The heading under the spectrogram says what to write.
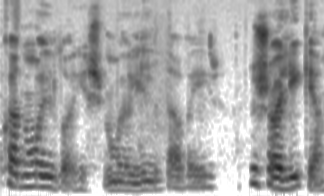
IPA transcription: ˈkɐt ˈmʊɪlˠʊ ɪʃˈmʊɪlʲɪdɐʋɐ ɪr ʒoːˈlʲɪkʲiɛm

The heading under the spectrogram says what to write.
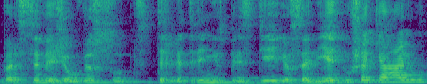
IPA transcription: pɐrʲˈsʲɪʋʲɛʒʲɛʊ ˈʋʲɪsuː tʲrʲɪlʲɪtʲˈrʲɪnʲiː pʲrʲɪzʲˈdʲeːjʊs ɐˈʋʲiɛtʲuː ʃɐˈkʲæːlʲuː

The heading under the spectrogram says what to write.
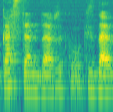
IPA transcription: ˈkɐs tʲeːn ˈdɐr ˈkuɔkʲeːs ˈdɐr

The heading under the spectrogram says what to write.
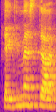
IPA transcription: ˈtɐɪɡʲɪ ˈmʲɛs ˈtɑː

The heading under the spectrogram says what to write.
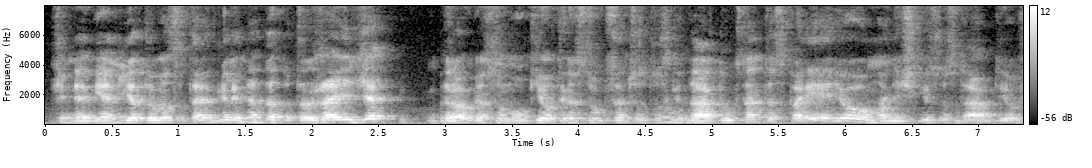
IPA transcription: t͡ʃʲɛ nʲɛ ʋʲiɛn lʲiɛtʊˈʋuɔ sʊ tɐ ɐdɡɐlʲɪˈnʲɛ dɐˈtɐ ˈʒɐɪd͡ʒʲɛ ˈdrɐʊɡɐs sʊmoːˈkʲeːjoː tʲrʲɪs ˈtuːkstɐnʲt͡ʃʲʊs pɐsˈkʊɪ dɐ ˈtuːkstɐnʲtʲɪs pɐˈrʲeːjoː oː mɐˈnʲɪʃʲkʲiː sʊˈstɑːbʲdʲeː ʊʃ

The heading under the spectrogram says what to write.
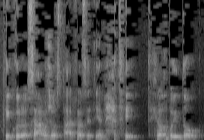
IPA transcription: kɐɪ kʊˈrʲuɔs ˈɐmʲʒʲɛʊs ˈtɐrʲpʲsʲnʲuɔsʲɛ tʲiɛ ˈmʲæːtɐɪ tɐɪ lˠɐˈbɐɪ dɐʊk

